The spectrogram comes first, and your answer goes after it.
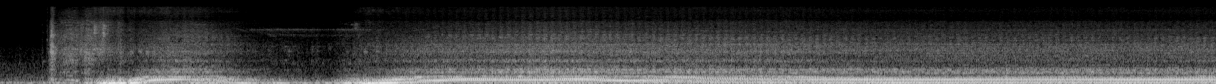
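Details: Supercharged engine on a standalone ECU with its idle control stepper motor removed, first runs after about 5 years, smoking: catches after cranking, revs flare and dip unevenly, then a shaky tick-over; unstable idle from missing idle control valve.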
